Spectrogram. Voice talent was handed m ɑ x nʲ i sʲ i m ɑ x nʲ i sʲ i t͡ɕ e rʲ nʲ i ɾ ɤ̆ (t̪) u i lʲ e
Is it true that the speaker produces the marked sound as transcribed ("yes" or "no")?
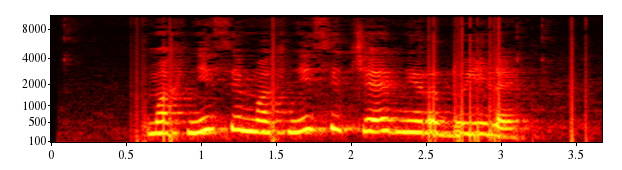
no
